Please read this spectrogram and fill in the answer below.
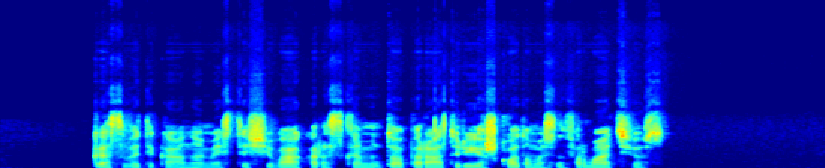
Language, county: Lithuanian, Vilnius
